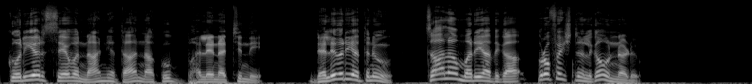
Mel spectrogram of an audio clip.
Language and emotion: Telugu, happy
